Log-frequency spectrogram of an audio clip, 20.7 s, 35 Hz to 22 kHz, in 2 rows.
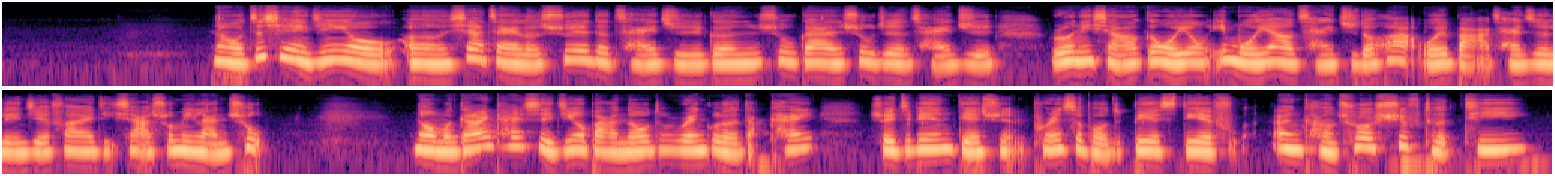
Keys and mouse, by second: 9.5 middle click, 10.6 middle click, 16.7 click.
